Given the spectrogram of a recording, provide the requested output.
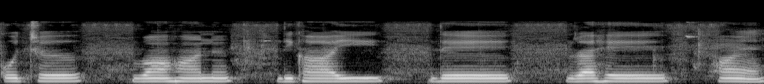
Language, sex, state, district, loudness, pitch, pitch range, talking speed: Hindi, male, Madhya Pradesh, Katni, -14 LUFS, 145 Hz, 140-145 Hz, 45 wpm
